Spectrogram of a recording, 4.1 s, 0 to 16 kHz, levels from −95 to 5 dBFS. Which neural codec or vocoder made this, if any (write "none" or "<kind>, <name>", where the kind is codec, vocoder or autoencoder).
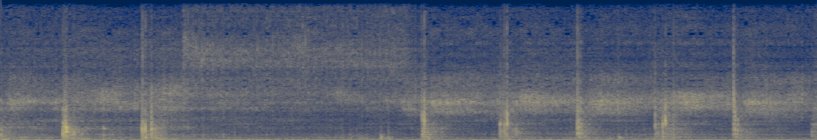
codec, SNAC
